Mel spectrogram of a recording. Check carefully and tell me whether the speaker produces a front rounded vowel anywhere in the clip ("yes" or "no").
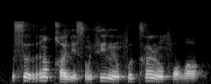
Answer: yes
